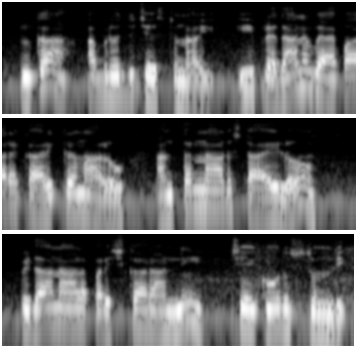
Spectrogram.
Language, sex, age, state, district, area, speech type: Telugu, male, 30-45, Andhra Pradesh, Krishna, urban, spontaneous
